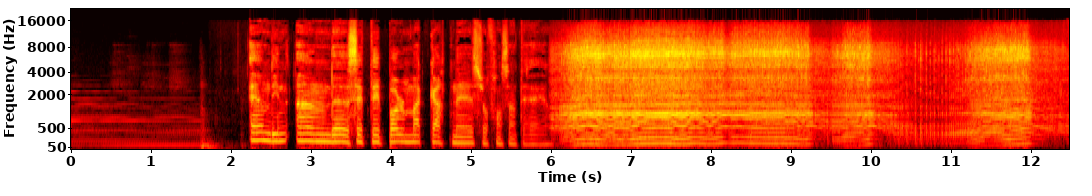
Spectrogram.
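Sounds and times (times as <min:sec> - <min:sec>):
speech: 0:02.2 - 0:07.7
chainsaw engine running and revving: 0:06.0 - 0:12.4.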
